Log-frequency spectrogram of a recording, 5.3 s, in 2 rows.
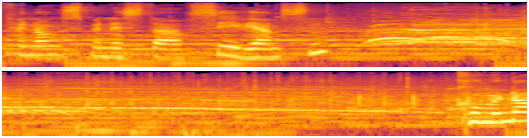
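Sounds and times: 
speech: 0:00.2 - 0:02.0, 0:05.0 - 0:05.2
crowd cheering outdoors on Slottsplassen: 0:01.6 - 0:05.2.

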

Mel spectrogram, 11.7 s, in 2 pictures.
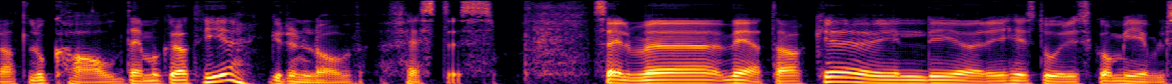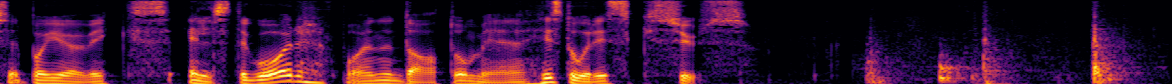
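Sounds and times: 
speech: 0:00.0 - 0:10.9
footsteps walking up stairs at Hund gård: 0:10.2 - 0:11.7.

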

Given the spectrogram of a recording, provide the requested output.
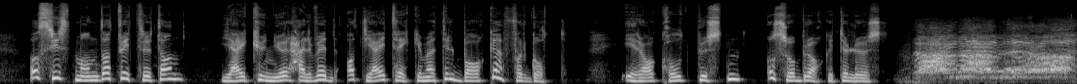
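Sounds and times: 
speech: 0:00.3 - 0:09.4
crowd of protesters shouting in streets: 0:09.0 - 0:10.7.

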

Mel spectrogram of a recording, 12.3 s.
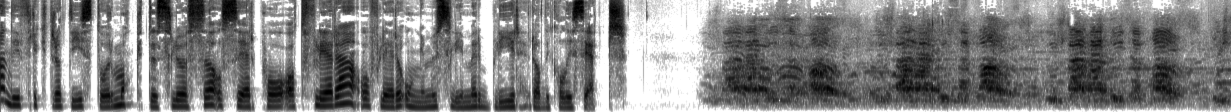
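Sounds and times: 
speech: 0:00.0 - 0:06.3
crowd chanting slogan rhythmically on Place de la République in Paris: 0:07.0 - 0:12.3.

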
